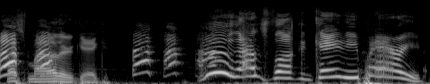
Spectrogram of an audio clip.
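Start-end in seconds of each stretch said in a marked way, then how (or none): 2.0-4.2 high, loud, stretched-out announcer whoop; over-the-top sportscaster parody; Will Ferrell-style impersonation. Acted. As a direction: holler slowly like a hammed-up baseball commentator. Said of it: "You sound like when Will Ferrell does that fucking impersonation".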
